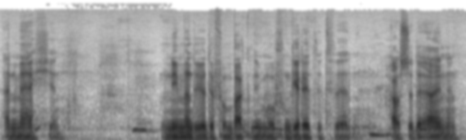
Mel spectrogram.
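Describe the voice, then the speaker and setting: An actor playing a grave, exacting man who recalls horrors in deliberate, somber radio drama narration. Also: extremely low pitch, fairly even intonation, vocal fry, darkish tone, exaggerated voice.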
